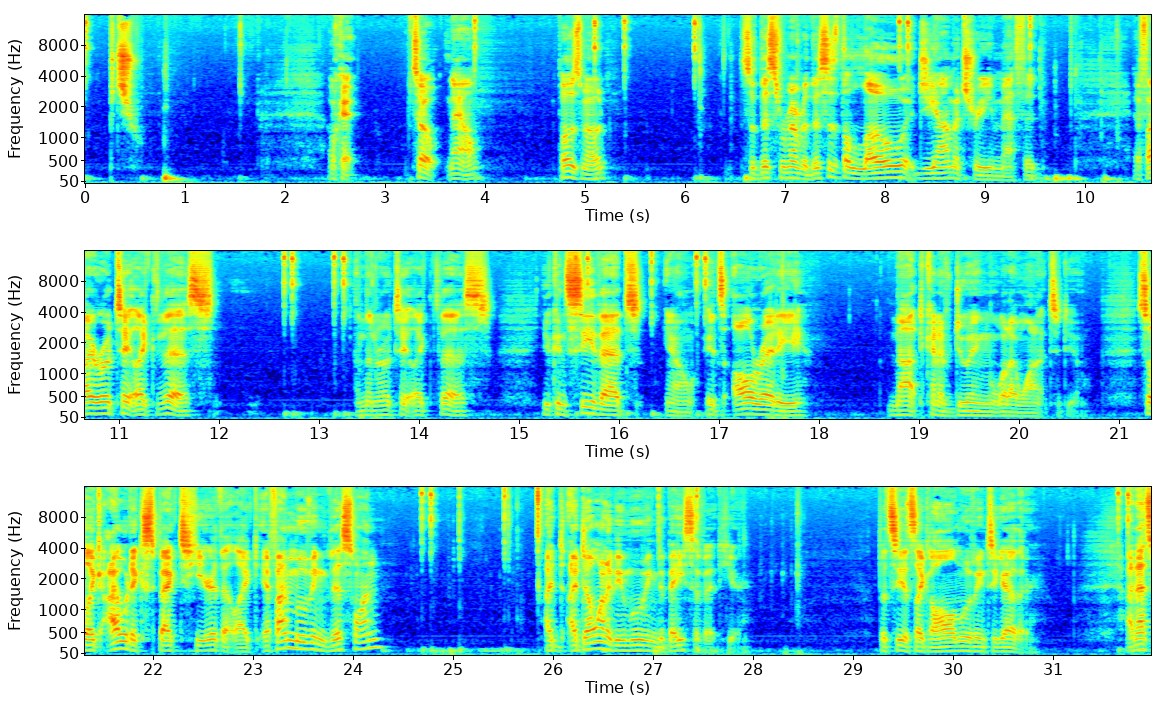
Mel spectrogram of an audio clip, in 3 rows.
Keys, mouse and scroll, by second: 10.4 typing, 13.4 typing, 17.7 typing, 28.4 r.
